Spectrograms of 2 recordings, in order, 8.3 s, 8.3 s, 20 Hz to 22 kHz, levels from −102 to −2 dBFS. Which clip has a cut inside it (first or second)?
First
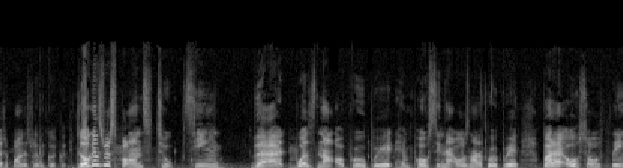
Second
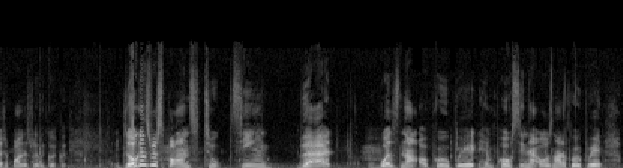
first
